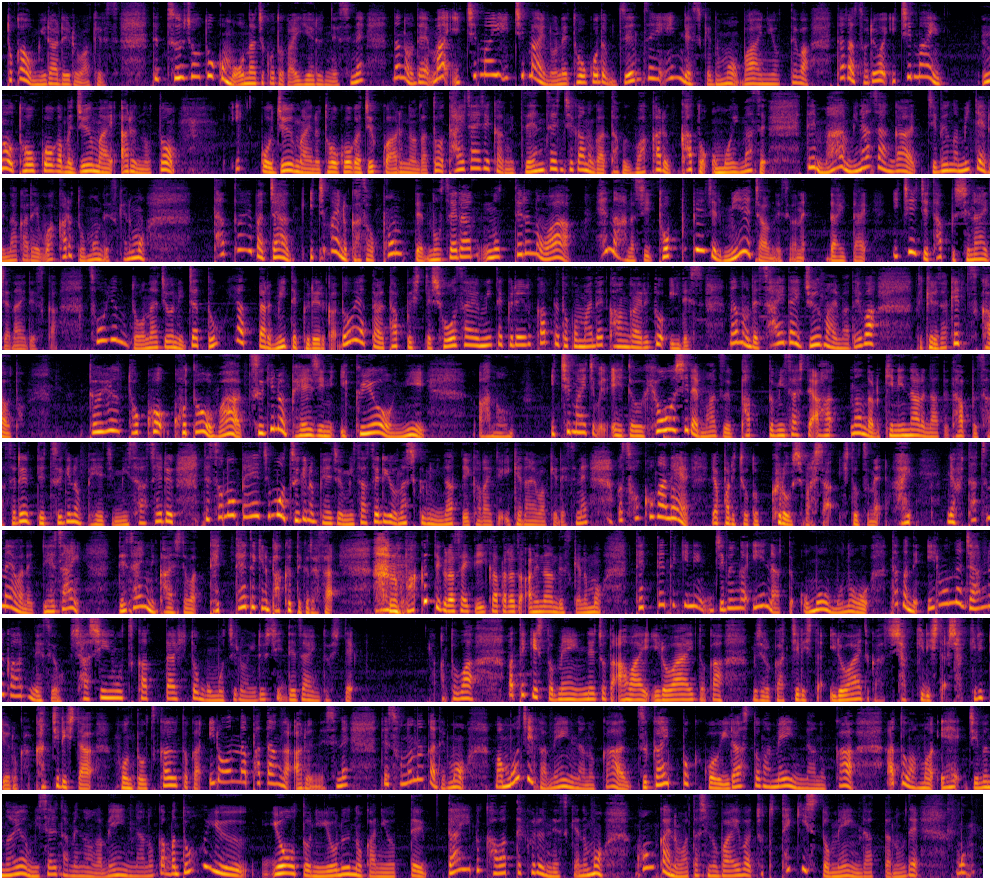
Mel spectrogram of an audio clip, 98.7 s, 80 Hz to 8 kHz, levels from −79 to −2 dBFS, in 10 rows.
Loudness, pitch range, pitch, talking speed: -24 LUFS, 165-275 Hz, 205 Hz, 445 characters per minute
